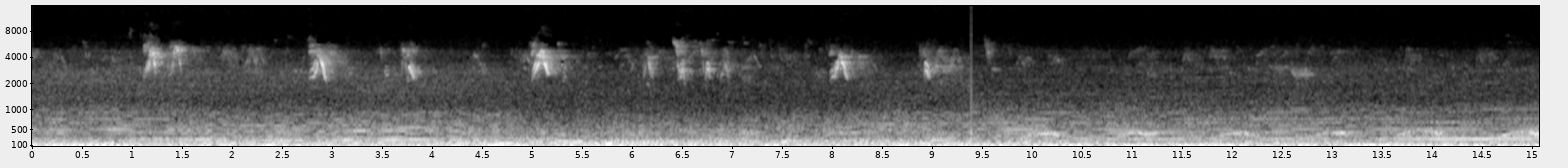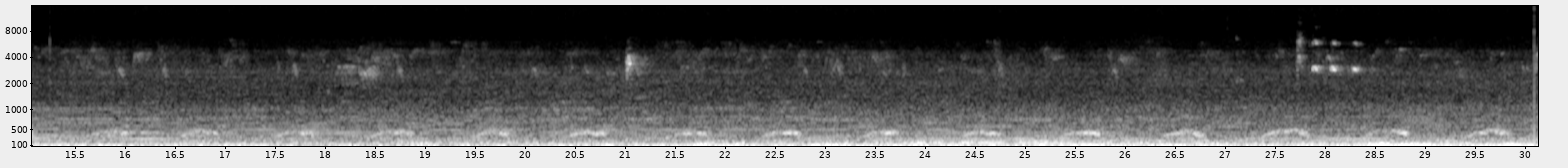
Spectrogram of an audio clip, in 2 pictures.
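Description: Small birds chirping in short, quick calls, thick in the first ten seconds and sparser after, over a steady low rumble.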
